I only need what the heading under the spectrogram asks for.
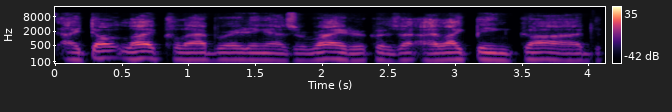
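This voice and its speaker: A man's voice: mid-range voice, level tone, moderate pace, warm tone, no room sound, highs cut off. An older man hosting a conversational interview, talking in a rambling, anecdotal way.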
